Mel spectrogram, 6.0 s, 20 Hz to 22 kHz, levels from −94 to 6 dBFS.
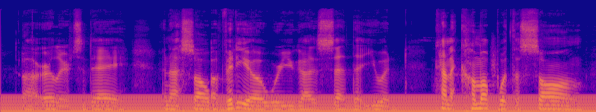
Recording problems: electrical hum; loud; throughout; 60 Hz, 8 dB below the speech

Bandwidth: 15.5 kHz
